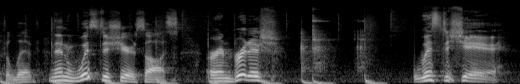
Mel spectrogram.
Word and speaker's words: Worcestershire: assured that they were, rest assured is kind of how you pronounce Worcestershire. Did that happen in all your minds too? I said rest assured, and you're like, no, it's Worcestershire.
